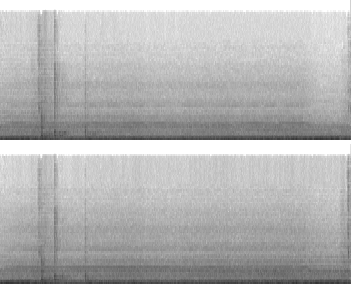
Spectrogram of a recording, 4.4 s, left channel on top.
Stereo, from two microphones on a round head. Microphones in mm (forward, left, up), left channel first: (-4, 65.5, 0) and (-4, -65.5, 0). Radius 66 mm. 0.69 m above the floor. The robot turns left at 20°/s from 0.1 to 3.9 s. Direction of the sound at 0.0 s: 15° left.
